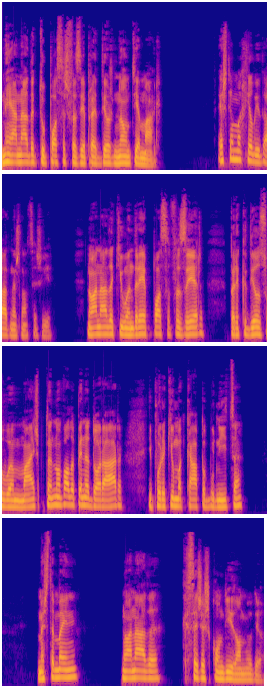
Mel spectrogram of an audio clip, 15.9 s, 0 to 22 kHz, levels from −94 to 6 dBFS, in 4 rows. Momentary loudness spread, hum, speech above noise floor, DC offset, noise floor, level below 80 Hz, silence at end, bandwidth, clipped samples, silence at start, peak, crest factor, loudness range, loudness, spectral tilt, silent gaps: 10 LU; none; 72 dB; under 0.1%; -88 dBFS; -52 dBFS; 0 s; 16.5 kHz; under 0.1%; 0 s; -2 dBFS; 16 dB; 3 LU; -17 LUFS; -5.5 dB/octave; none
